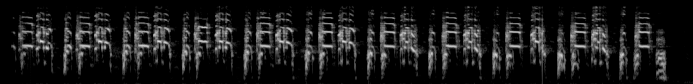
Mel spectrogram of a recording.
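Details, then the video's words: Grey francolin, known locally as dakhni teetar, calling loudly: a fast series of harsh, strident, ringing notes, about one and a half per second, each with layered overtones, continuing without a break and ending abruptly. "dakhni teetar bird ki awaaz,teeter lovely sound"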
